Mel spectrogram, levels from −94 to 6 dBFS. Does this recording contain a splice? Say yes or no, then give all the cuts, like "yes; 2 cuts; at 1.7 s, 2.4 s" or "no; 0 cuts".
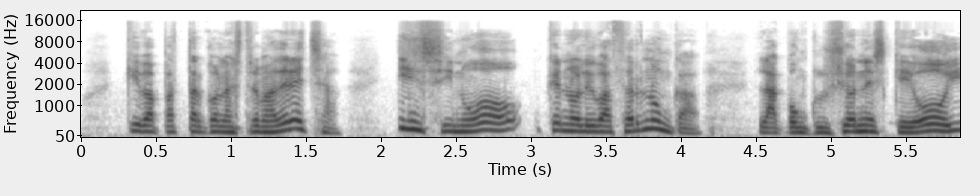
no; 0 cuts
